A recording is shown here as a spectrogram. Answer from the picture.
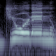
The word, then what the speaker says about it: Jorphdan: My name is Jorphdan with a silent PH in the middle, and I am joined always by my wonderful co-host Sir Lucien over at Sir Lucien Gaming.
